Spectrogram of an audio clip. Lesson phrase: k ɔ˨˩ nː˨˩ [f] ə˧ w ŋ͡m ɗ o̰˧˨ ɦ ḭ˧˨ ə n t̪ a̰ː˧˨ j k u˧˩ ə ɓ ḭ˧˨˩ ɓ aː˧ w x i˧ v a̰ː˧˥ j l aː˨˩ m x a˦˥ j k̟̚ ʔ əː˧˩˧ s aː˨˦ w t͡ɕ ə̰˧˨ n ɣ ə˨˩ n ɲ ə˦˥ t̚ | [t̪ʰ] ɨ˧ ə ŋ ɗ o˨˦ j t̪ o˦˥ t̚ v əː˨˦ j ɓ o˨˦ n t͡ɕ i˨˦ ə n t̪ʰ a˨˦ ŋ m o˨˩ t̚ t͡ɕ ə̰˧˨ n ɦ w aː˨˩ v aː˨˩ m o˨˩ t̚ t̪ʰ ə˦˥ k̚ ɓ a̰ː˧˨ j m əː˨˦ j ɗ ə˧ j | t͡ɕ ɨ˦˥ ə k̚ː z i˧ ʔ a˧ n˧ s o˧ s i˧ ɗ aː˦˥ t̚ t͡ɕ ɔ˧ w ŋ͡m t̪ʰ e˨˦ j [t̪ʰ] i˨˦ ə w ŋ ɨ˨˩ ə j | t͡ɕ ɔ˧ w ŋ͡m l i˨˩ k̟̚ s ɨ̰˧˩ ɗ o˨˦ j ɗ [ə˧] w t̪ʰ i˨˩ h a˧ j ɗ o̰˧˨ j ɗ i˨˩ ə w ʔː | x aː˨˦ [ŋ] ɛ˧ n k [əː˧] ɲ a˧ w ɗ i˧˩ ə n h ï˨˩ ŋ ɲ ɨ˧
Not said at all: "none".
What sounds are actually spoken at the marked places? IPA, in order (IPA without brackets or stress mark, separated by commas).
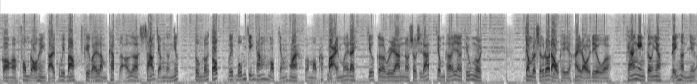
f, t̪, t̪ʰ, ə˨˩, ŋ, əː˧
